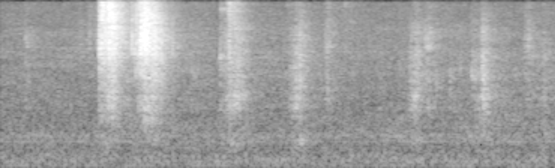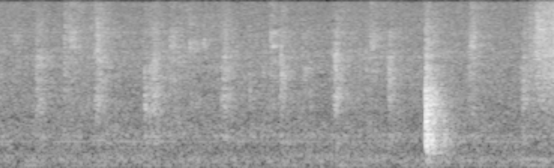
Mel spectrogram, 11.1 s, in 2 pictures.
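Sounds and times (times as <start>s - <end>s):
chips being chewed: 1.0s - 3.4s.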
